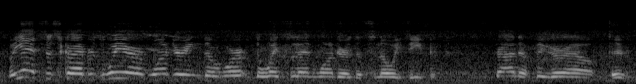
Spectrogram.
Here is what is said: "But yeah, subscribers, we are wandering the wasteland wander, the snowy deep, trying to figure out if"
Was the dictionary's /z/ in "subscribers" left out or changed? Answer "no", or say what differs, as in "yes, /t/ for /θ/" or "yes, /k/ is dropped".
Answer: no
